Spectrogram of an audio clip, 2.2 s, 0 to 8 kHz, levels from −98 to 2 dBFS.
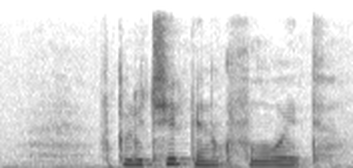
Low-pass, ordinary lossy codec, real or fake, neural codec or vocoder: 7.2 kHz; none; fake; codec, 16 kHz, 4 kbps, FreqCodec, larger model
